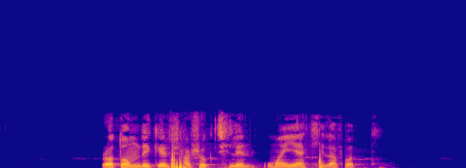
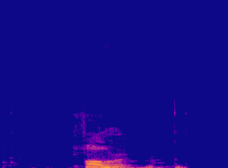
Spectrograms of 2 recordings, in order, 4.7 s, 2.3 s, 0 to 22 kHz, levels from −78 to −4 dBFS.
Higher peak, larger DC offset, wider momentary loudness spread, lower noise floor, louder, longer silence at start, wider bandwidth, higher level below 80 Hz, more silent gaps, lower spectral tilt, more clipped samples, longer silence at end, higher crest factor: first, 0 dBFS vs -12 dBFS; neither; second, 7 LU vs 25 LU; about the same, -79 dBFS vs -77 dBFS; first, -19 LUFS vs -26 LUFS; first, 1.05 s vs 0.85 s; about the same, 7.8 kHz vs 7.8 kHz; first, -44 dBFS vs -60 dBFS; neither; second, -6.5 dB/octave vs -9.5 dB/octave; neither; first, 0.85 s vs 0.45 s; about the same, 20 dB vs 18 dB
